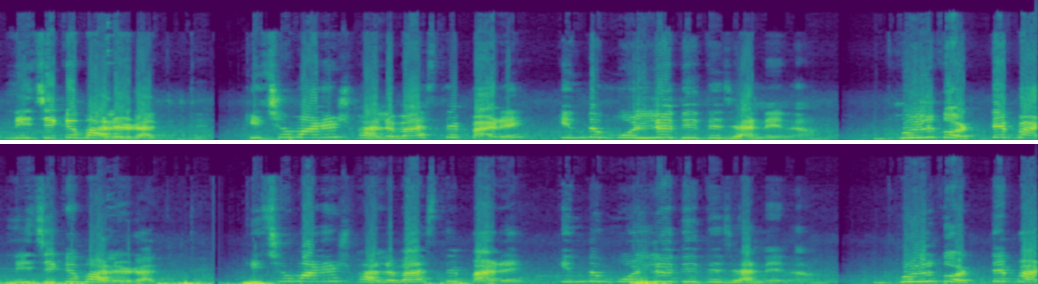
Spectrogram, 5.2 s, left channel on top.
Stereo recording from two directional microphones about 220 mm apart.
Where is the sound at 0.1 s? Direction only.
15° right (ahead or behind).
